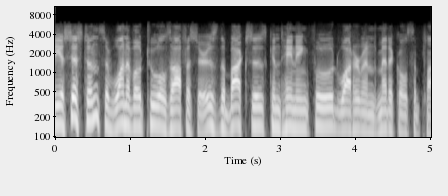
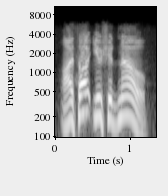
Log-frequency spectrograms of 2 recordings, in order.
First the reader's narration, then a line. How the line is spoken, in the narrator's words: O'Toole shouted above the engine exhaust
